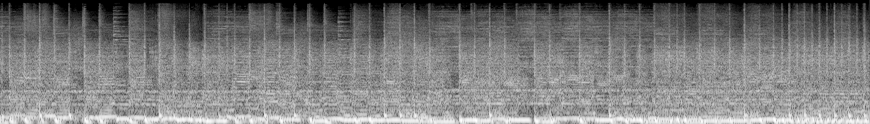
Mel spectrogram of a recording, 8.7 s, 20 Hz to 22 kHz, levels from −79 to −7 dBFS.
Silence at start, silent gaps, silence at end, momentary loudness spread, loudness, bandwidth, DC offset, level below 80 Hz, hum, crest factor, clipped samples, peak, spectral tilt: 0 s; none; 0 s; 2 LU; -14 LUFS; over 20 kHz; under 0.1%; -22 dBFS; none; 12 dB; under 0.1%; 0 dBFS; -4.5 dB/octave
